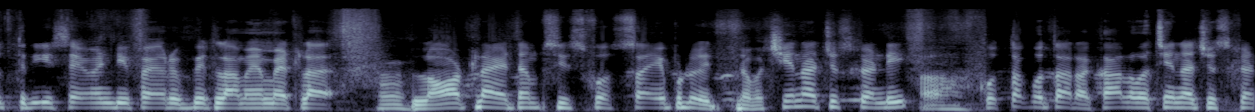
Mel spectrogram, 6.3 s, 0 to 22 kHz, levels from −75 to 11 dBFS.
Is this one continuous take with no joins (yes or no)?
yes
